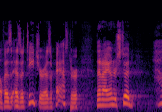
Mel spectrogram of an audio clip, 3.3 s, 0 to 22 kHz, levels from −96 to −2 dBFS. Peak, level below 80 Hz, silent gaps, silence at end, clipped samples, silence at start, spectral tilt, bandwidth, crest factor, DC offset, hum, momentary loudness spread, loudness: -24 dBFS; -78 dBFS; none; 0 s; under 0.1%; 0 s; -4 dB/octave; 11.5 kHz; 18 dB; under 0.1%; none; 9 LU; -41 LUFS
